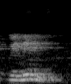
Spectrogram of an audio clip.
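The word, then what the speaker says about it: quinine: हिंदी में कुनेन इंग्लिश में क्विनिन।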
